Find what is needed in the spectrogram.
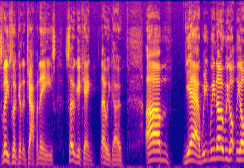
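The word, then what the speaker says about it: Sogeking: I believe that's how it's pronounced. At least look at the Japanese. Soga King.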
